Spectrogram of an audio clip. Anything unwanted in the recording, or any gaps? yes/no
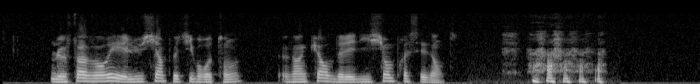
yes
